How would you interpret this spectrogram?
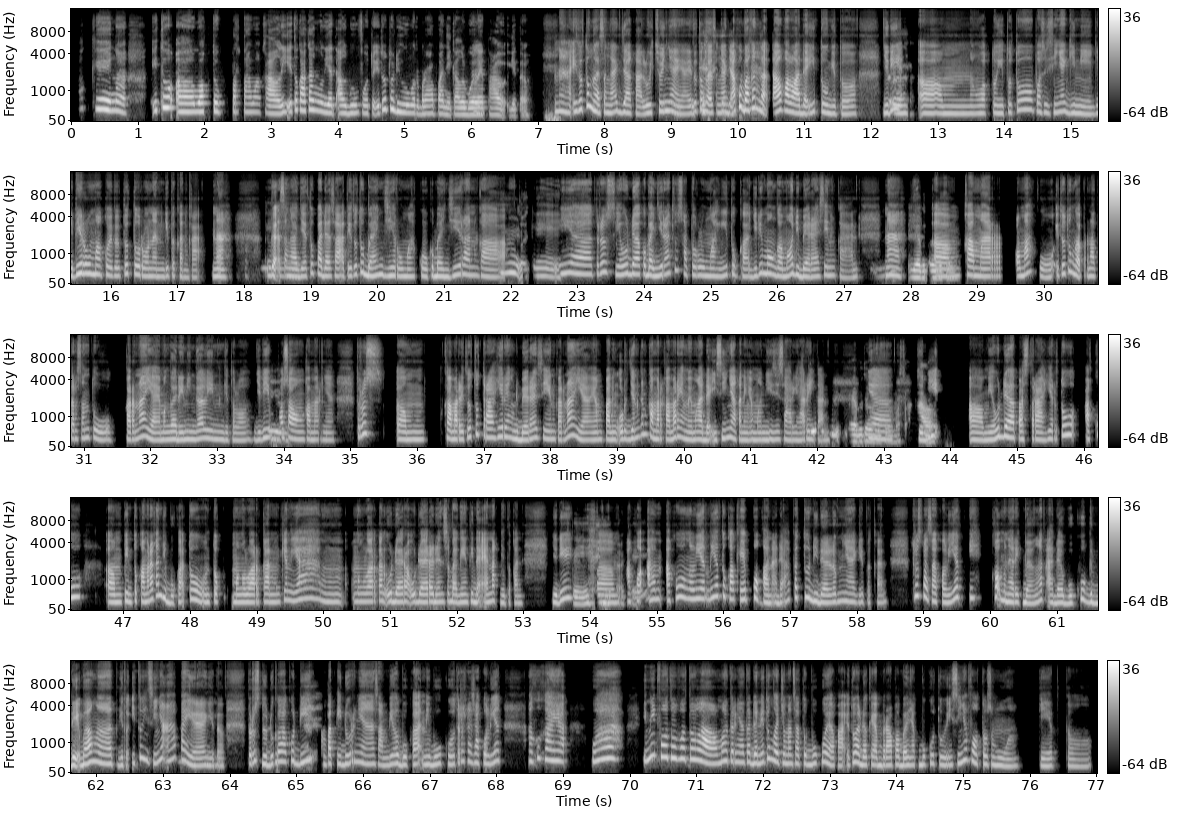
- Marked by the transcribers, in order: laughing while speaking: "oke"; unintelligible speech; chuckle; tapping; chuckle
- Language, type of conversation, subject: Indonesian, podcast, Benda peninggalan keluarga apa yang paling berarti buatmu, dan kenapa?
